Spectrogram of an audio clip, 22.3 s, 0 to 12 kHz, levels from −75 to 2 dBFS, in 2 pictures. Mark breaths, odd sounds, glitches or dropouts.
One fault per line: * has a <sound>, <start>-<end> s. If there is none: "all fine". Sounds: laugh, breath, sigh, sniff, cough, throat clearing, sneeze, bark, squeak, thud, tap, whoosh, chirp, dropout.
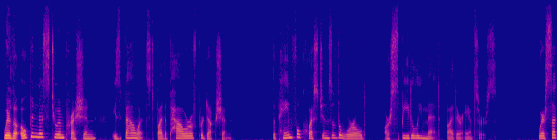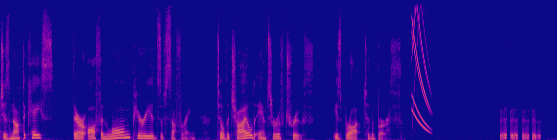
* has a chirp, 19.4-19.8 s
* has a laugh, 21.1-22.0 s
